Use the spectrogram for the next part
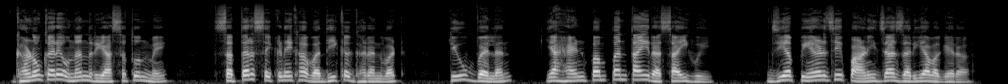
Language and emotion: Sindhi, neutral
